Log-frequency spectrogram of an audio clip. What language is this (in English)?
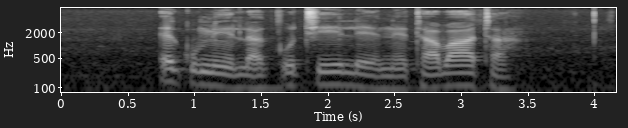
Xhosa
